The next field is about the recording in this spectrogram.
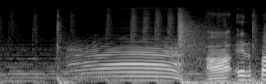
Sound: the cow is mooing

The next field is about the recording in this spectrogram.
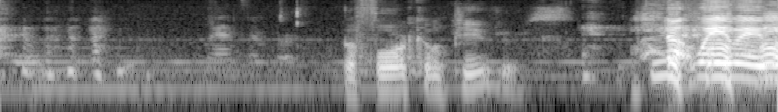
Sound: laugh

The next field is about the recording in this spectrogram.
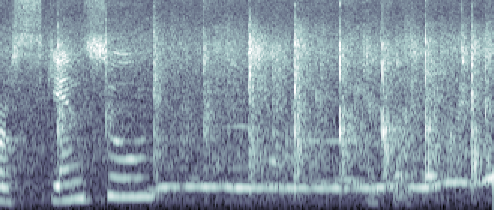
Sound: audience claps and cheers

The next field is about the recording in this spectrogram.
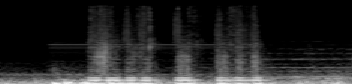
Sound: flickering static sound

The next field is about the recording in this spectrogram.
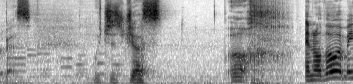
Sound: groans

